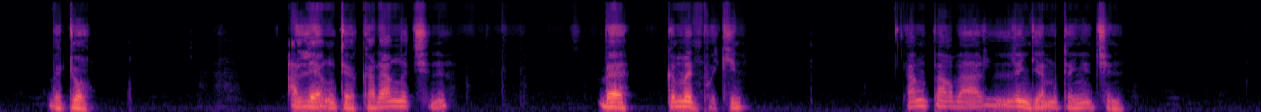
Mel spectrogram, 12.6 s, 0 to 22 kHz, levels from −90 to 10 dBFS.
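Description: Speech runs the full length with a rough, grainy texture and noisy tones, though the sound still reaches about 20.1 kHz. This is likely Opus compression in its music (CELT) mode, which fits a bitrate of around 16 kbps.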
